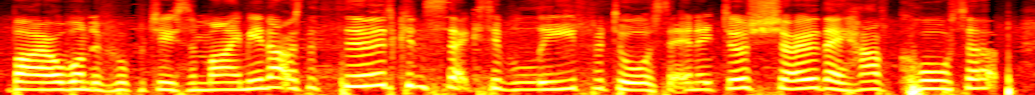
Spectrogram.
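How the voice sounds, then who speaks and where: A woman's voice: fairly high pitch, fast. Chatty woman doing roller derby commentary. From half Welsh, never lived in Wales. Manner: chatty, jokey, rambling asides. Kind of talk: casual live sports commentary.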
